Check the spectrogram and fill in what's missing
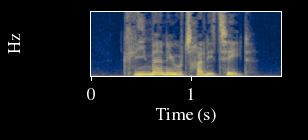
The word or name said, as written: klimaneutralitet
